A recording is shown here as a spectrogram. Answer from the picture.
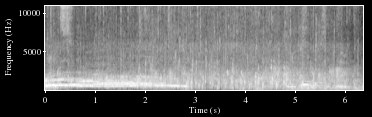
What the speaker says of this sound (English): A round of applause to our 2 co-chairs on their amazing conference.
